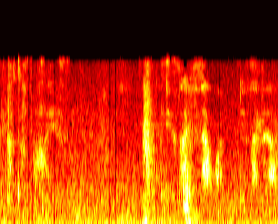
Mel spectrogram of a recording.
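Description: Quiet murmured talk and whispering among people at the tables, with a few louder syllables about two and three seconds in.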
